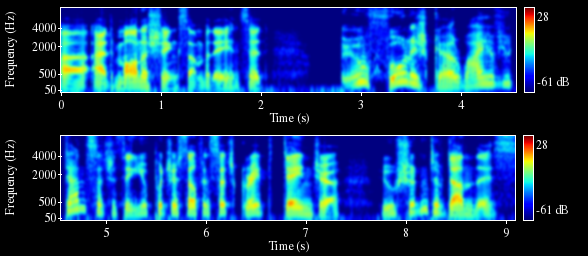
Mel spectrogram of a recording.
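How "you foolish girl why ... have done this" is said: put-on pitched-up old man voice, scolding tone. Behind a door, an old man scolds a girl; old man's voice. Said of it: "you hear an old man's voice".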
